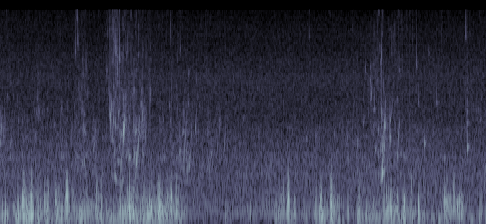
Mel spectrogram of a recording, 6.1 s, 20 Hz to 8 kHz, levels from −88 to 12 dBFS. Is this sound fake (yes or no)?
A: yes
